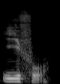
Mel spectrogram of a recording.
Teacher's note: it's first tone neutral tone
